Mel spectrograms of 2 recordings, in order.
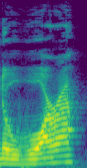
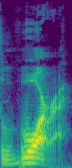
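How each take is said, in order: First: The name starts with a sounded N. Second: The name starts without an N sound. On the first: The speaker calls it wrong. "I was calling him Jordan Nwora on Friday, and that's wrong" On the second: The speaker calls it right. "It's Nwora. The N is silent"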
